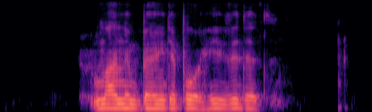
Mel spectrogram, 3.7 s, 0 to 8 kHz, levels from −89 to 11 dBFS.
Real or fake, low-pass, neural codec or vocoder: fake; 7.2 kHz; codec, 16 kHz, 4.8 kbps, FACodec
